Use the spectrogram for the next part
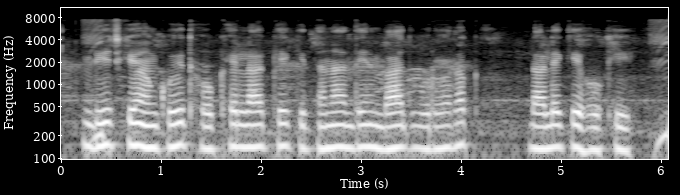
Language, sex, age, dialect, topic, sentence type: Bhojpuri, male, 25-30, Western, agriculture, question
